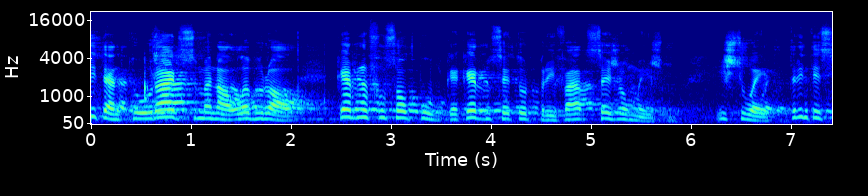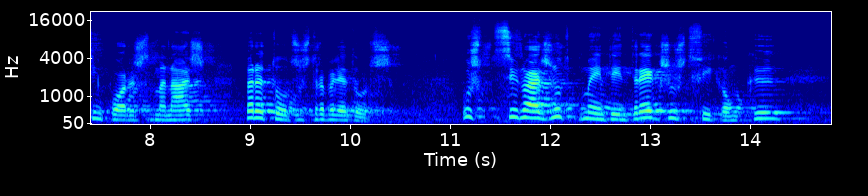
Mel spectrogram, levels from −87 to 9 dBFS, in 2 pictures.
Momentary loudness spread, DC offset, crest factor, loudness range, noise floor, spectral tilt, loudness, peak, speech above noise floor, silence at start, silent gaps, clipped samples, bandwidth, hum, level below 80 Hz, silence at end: 13 LU; under 0.1%; 22 dB; 7 LU; -68 dBFS; -3 dB/octave; -43 LUFS; -22 dBFS; 25 dB; 0 s; none; under 0.1%; 17.5 kHz; none; -84 dBFS; 0.2 s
